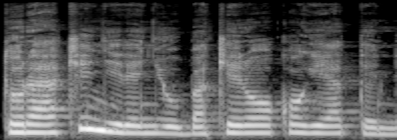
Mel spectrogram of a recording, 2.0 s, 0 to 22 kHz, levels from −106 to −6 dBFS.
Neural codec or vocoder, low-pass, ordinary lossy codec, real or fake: none; 19.8 kHz; none; real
